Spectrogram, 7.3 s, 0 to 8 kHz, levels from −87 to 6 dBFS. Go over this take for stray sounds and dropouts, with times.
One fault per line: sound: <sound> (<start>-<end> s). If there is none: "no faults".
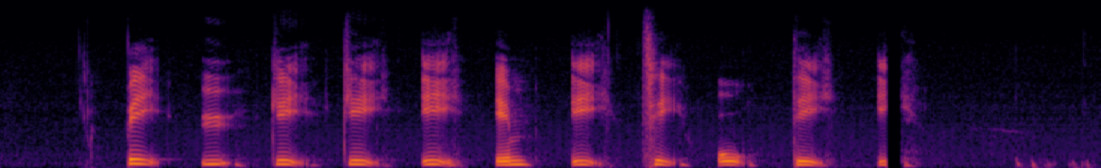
sound: dropout (5.9-6.0 s)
